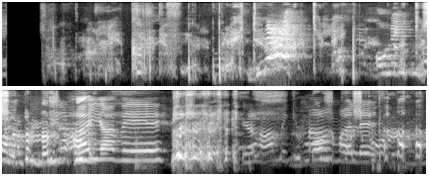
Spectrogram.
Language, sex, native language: Icelandic, male, Icelandic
